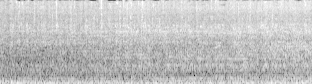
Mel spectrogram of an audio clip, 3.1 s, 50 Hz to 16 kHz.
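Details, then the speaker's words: 1994 Suzuki Katana SJ410 engine bay: small four-cylinder idling with low even putter, no knocks or rattles; runs smoothly. "Ini mesinnya masih nyala, suaranya halus banget."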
